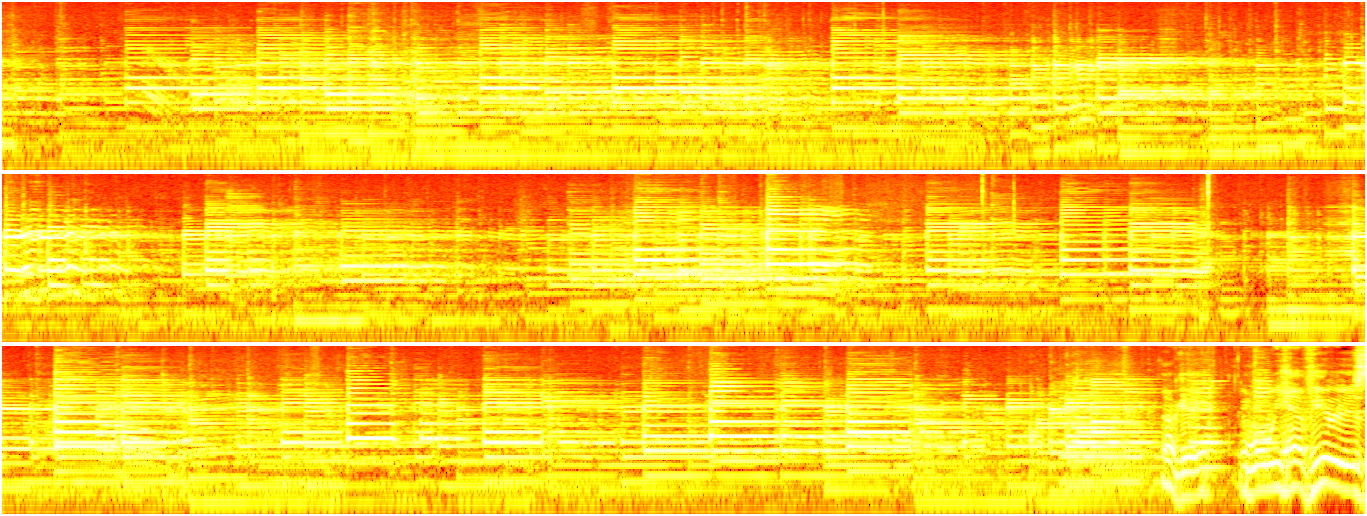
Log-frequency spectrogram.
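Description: Electric guitar played through a Fender Mirror Image Delay pedal, with a run of notes and chords whose echo repeats trail on behind each one.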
